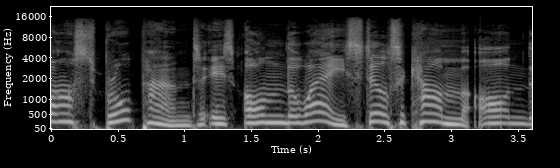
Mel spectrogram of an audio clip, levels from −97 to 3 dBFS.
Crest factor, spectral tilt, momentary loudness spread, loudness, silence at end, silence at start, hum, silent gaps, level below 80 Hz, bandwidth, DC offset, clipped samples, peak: 12 dB; -5 dB/octave; 3 LU; -32 LUFS; 0 s; 0 s; none; none; -48 dBFS; 15.5 kHz; under 0.1%; under 0.1%; -20 dBFS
